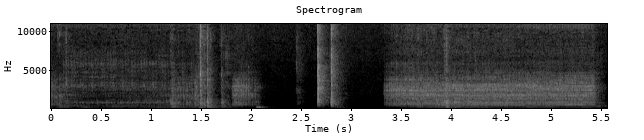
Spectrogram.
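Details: SureFeed Microchip Pet Feeder: a couple of seconds of small motor whirr, then clicks as the lid shuts; abnormal noise when lid closes, cause unknown.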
